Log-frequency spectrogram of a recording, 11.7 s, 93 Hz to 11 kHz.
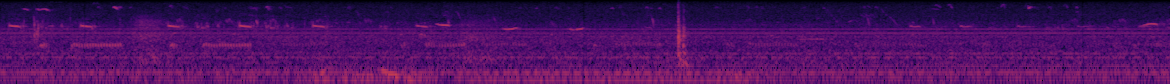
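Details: A tiny dwarf mongoose pup, popping its head out, gives short, high, thin chirps every second or so, apparently seeking comfort from its mother or group. The steady engine hum is from a sunrise safari drive at 7:40 AM on 12 May 2017, with one sharp click.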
